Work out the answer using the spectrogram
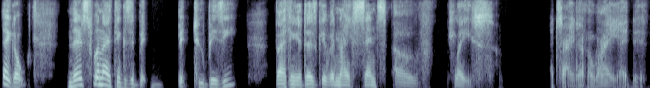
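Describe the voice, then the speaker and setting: A man from Kansas giving a relaxed slide talk to a live audience on a microphone that pops, thinking aloud with small restarts. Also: on the low side, moderate pace, vocal fry, husky, no echo. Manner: easygoing and self-deprecating, thinking aloud with restarts. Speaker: guest presenter at a photography talk. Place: library meeting room. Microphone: handheld or stand microphone with popping plosives.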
